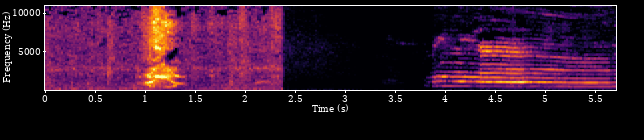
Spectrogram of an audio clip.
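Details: Domestic cat meowing: a short rising-and-falling yowl over room noise, then a pause of silence, followed by a long, steady, drawn-out meow lasting nearly two seconds.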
